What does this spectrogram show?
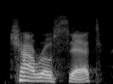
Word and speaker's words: charoset: and I'm so glad you did which is pronounced charoset and and the reason that jod did that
